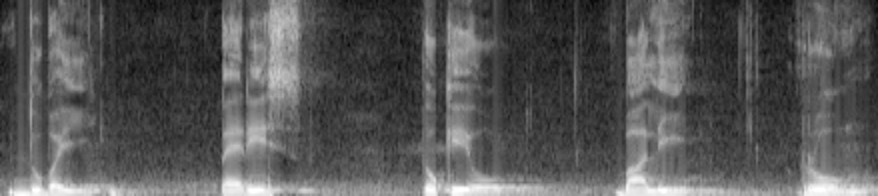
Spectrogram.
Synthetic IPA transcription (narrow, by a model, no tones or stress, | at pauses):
d̪ubəi | pɛɾis | ʈokijo | bali | ɾoːm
